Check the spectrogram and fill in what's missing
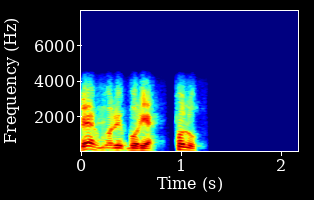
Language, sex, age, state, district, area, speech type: Assamese, male, 45-60, Assam, Goalpara, urban, conversation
